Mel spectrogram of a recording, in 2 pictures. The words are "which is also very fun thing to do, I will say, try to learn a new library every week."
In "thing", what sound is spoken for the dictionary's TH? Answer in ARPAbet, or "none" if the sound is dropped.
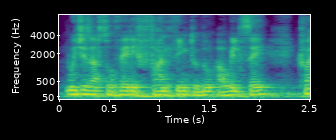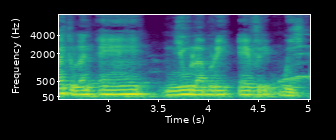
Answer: TH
